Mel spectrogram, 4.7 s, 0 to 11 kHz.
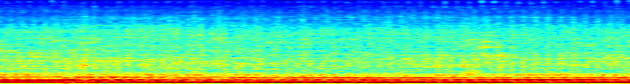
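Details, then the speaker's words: Rebuilt 40hp air-cooled VW flat-four in rat rod truck (rebuilt carb, welded exhaust), idling during break-in after clearing gas-tank debris that blocked fuel: smooth, even low idle, no ticking or rattles; normal healthy idle. "you're doing good all right we'll uh let idle for a minute and we'll shut it off sounds good"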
